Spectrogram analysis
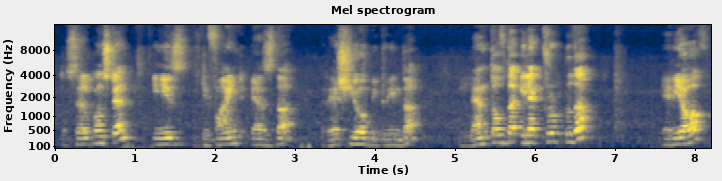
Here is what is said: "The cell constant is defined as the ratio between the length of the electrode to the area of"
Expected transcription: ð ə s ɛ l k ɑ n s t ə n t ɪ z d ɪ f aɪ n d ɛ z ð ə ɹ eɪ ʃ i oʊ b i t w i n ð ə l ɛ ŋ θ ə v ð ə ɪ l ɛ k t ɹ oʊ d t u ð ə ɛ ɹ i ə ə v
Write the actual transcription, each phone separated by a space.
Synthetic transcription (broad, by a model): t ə s ɛ l k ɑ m s t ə n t ɪ z d ɪ f aɪ n d ɛ z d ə ɹ eɪ ʃ i oʊ b i t w i n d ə l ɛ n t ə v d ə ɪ l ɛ k t ɹ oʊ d t u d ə ɛ ɹ i ə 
